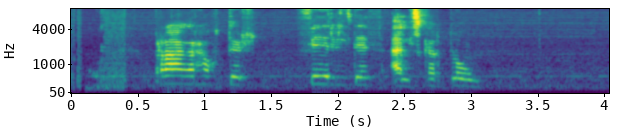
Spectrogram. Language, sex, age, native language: Icelandic, female, 40-49, Icelandic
